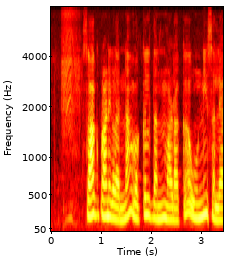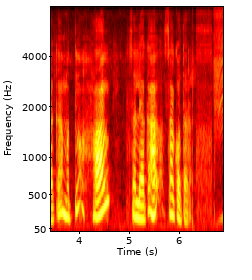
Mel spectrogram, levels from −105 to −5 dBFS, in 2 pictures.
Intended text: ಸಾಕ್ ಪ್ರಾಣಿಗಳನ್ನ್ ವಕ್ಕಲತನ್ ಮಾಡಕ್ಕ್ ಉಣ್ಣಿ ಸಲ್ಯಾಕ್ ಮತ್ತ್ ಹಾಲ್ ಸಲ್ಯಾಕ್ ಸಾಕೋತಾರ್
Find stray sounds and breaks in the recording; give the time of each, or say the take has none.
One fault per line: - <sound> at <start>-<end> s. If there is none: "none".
none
